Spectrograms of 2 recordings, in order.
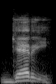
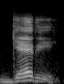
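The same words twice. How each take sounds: First: The first vowel sounds like the e in 'get'. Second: The same.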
